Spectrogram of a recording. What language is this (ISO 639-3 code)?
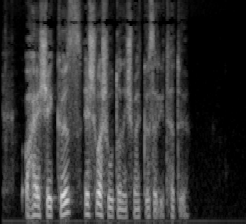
hun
